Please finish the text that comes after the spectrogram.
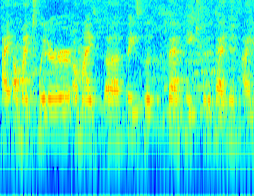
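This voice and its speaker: A woman's voice: on the low side, monotone, moderate pace, reverberant, background noise. A young woman from California, a pageant titleholder, talking openly and chattily in a talk show interview with plenty of fillers. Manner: open, chatty, many fillers.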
